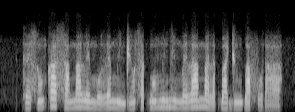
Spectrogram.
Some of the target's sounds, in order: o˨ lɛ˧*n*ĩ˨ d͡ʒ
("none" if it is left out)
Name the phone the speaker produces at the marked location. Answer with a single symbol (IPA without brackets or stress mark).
m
